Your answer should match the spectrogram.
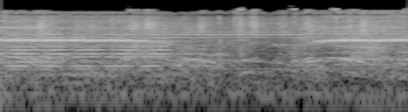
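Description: A protester's whistle blown in long, steady, high blasts, one at the start and another near the end, over the noise of a street crowd.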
